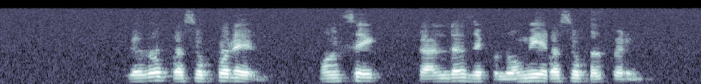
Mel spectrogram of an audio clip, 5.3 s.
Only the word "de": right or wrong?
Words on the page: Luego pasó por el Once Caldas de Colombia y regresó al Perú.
right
